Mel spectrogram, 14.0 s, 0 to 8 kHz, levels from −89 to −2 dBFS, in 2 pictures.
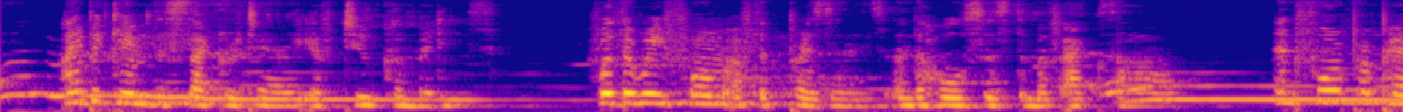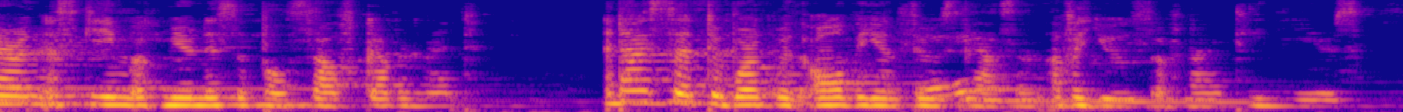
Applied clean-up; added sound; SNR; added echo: classical method WPE with log-MMSE.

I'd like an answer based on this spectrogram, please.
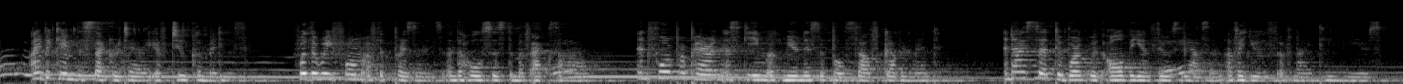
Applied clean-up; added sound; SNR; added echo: none; Dog; 10 dB; reverberation time 2.0 s.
